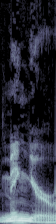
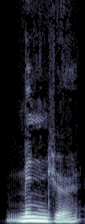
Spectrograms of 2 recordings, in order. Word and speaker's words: Mingyur: Do you pronounce it Minjar Rinpoche? – Yeah. – Okay. So I've been mispronouncing it this whole time. – What do you say? – I thought it was Mingyur Rinpoche. – Minjar, M-I-N-G-Y, Minjar Rinpoche.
